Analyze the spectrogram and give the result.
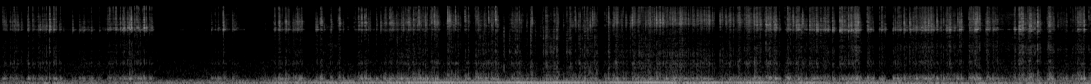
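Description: Long nails tap and scratch the painted shell of a hollow olive-drab steel M1 helmet resting on a desk. The result is a quick, irregular run of light clicks and rasping scrapes with a bright metallic edge over a steady low hum.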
